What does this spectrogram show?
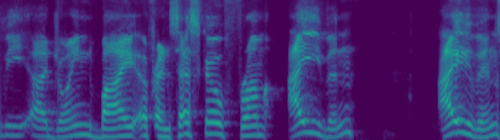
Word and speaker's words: Aiven: As you said, I work for Aiven, which, by the way, has the right pronunciation because the Italian pronunciation is the correct one. And we are lucky enough that the Finnish one is exactly the same.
